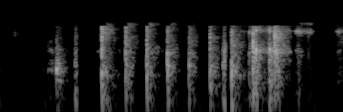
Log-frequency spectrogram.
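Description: Someone claps their hands in a quick, steady run of about a dozen crisp claps, growing slightly louder toward the end, with no voices over them; a golf clap given for the show's producer.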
